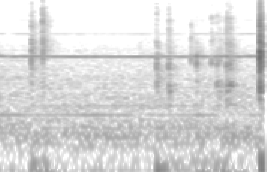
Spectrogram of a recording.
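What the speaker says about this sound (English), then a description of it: "I can't spell anything on this keyboard, you know. My fingers touch all the other buttons." Someone types on a computer keyboard with scattered, uneven keystrokes, quiet and close, with no talking.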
